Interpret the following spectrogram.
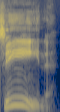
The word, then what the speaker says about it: zine: here and welcome to another episode of It's pronounced Zen a series where I take a deep dive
